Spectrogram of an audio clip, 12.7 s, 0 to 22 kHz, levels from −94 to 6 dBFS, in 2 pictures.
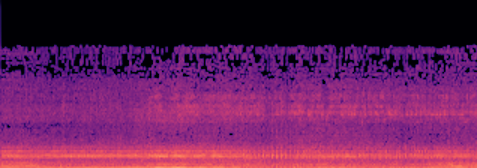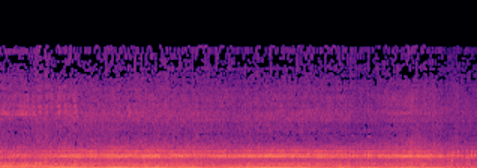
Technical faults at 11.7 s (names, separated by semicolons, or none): none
